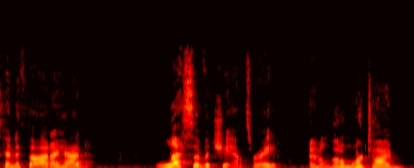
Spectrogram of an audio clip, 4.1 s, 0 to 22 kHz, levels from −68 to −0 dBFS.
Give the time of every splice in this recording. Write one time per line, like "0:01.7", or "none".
none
